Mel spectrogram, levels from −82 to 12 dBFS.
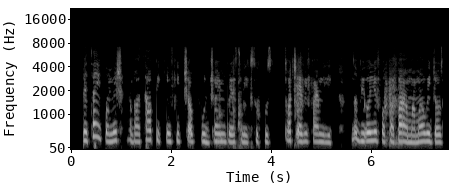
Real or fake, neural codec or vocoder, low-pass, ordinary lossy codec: real; none; 7.2 kHz; none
